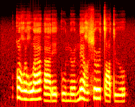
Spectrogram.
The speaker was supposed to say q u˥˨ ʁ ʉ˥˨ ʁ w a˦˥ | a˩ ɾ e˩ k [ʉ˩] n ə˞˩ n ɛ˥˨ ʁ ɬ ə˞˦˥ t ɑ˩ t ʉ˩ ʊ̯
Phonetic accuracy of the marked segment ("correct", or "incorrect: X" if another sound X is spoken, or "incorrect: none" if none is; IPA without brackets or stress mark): incorrect: u˩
